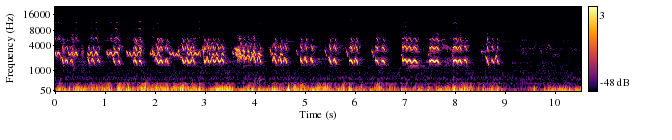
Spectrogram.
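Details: Common Kestrel nestlings, five of them, in a Hungarian nest box at Tiszalök on a June 2024 morning, beg while the mother delivers a mouse: rapid series of short quavering shrieks, about two per second, fading out near the end over low hum.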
